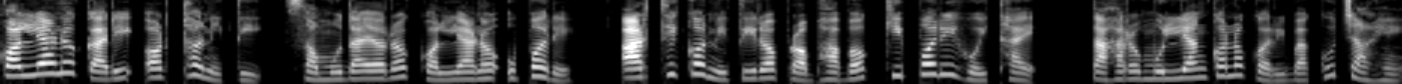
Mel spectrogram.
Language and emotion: Odia, neutral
